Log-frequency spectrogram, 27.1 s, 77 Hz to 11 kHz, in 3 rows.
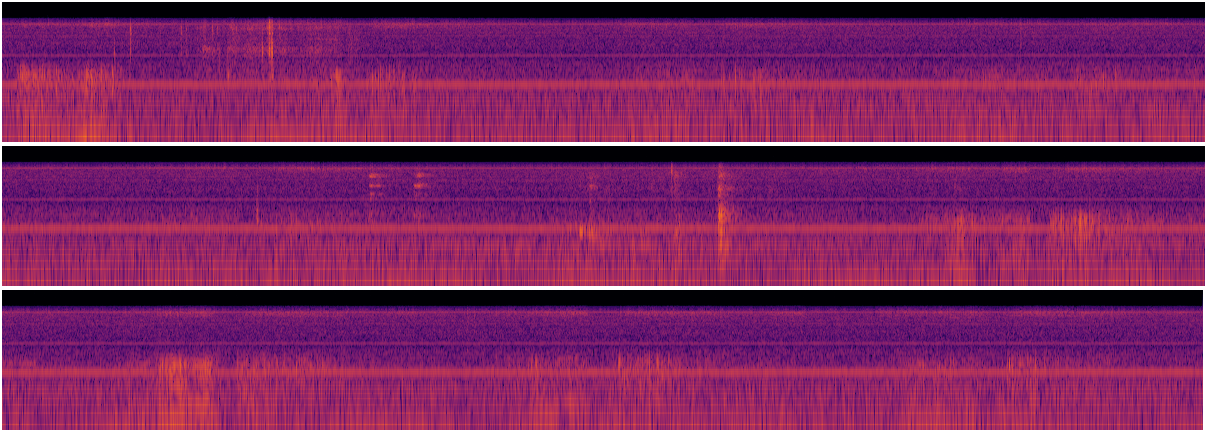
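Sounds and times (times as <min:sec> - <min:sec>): soft snoring: 0:00.0 - 0:03.6, 0:04.6 - 0:06.2, 0:07.0 - 0:09.1, 0:10.1 - 0:12.3, 0:15.9 - 0:20.8, 0:21.7 - 0:23.8, 0:24.6 - 0:26.6
steady electrical hum: 0:00.0 - 0:27.0.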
